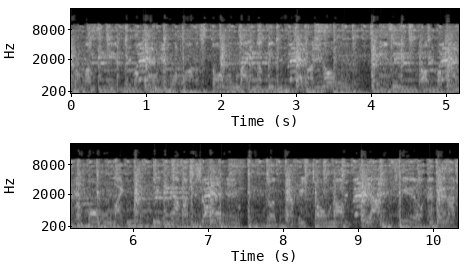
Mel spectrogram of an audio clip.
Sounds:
pop music, music

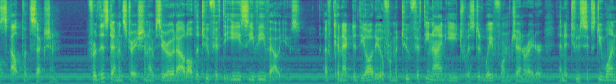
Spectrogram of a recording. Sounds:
synthesizer, speech

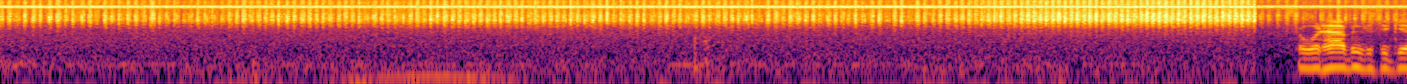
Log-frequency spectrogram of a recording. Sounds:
snake rattling

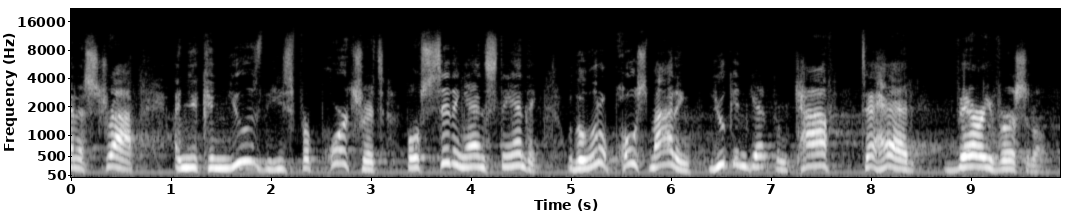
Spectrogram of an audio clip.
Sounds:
speech

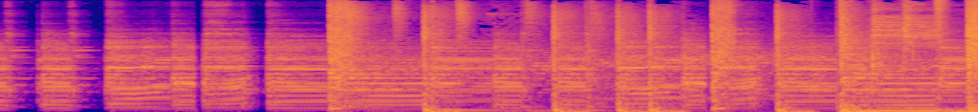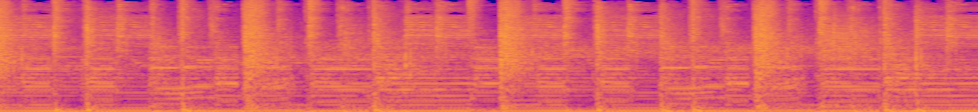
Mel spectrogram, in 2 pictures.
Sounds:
music

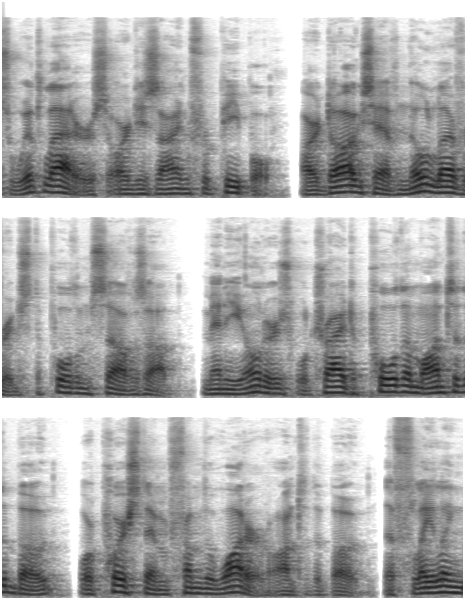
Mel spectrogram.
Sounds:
speech

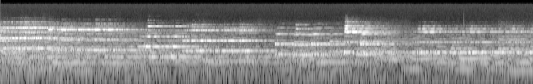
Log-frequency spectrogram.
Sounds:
playing steelpan

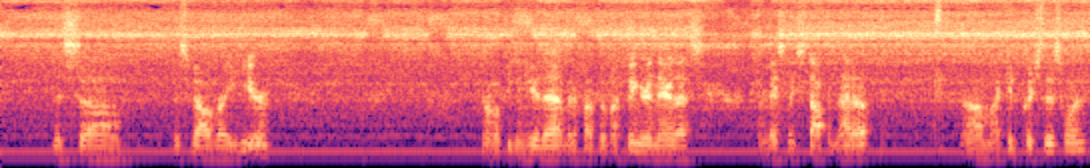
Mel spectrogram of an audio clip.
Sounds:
speech, inside a small room

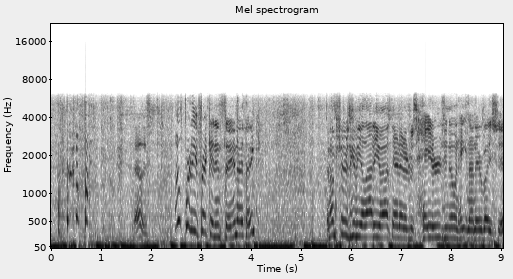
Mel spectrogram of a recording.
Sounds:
motor vehicle (road), speech, car, vehicle

